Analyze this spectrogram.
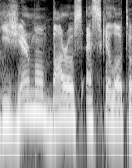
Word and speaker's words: Guillermo Barros Schelotto: Guillermo Barros Schelotto is actually how they say it.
